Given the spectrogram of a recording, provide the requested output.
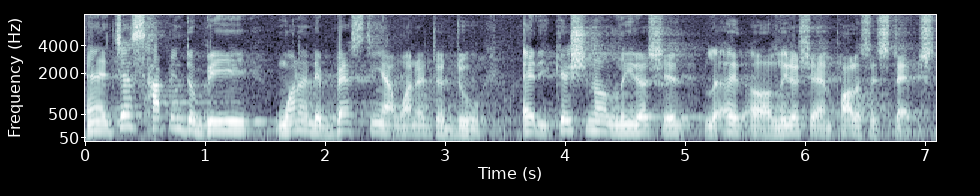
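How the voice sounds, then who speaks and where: With a strong Liberian accent, a man talks at a fairly quick pace in a fairly high pitch with lively intonation over noticeable background noise. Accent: heavy Liberian. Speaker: college president and pastor. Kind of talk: interview testimony.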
